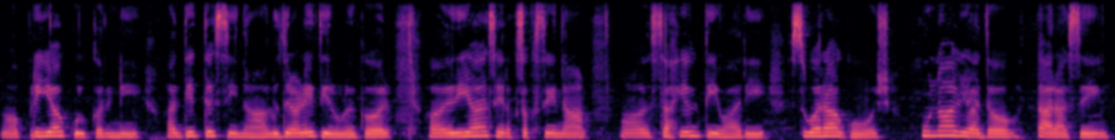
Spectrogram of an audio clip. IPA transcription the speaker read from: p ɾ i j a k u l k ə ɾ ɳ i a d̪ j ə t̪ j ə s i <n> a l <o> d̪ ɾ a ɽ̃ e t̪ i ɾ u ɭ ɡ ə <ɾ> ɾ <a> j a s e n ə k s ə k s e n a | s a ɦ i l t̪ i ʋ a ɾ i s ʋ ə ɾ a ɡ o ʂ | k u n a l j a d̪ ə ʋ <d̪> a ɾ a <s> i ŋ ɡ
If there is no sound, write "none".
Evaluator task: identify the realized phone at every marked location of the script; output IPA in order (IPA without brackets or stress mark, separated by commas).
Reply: n, u, ɾ, i, t̪, s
